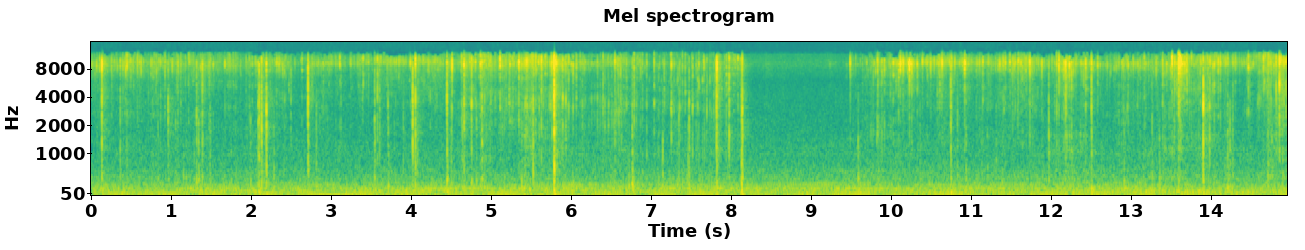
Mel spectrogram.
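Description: A flat sheet of red and clear acrylic rhinestone gem stickers is scratched with a black mascara spoolie, with long green nails nearby. It makes a quiet, steady, bright crinkly scratching dotted with small sharp ticks. The scratching briefly thins out just after the middle before picking back up.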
